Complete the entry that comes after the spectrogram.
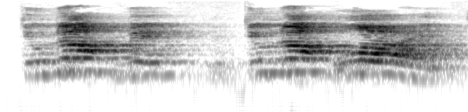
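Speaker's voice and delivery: slow, very loud angry yell. A narrator's reading. Villager yells at Ellie not to lie, slow and loud. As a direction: drag out each word and roar it. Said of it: "yet another man yelled".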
